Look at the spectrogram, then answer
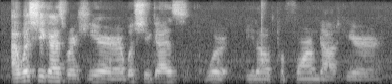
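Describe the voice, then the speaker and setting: A man with an American accent and a medium pitch speaks at a fairly slow pace with fairly even intonation. His loudness swings widely against noticeable background noise. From US Northeast (Brooklyn, New York). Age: 20s. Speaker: music fan vlogger. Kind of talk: webcam video message. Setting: webcam recording. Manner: halting, stuttering.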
